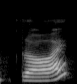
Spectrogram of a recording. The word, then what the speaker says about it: ক্রয়: আবার বলি, শব্দের শুরুতে যদি রফলা অধ্বনি থাকে, তার সঙ্গে যদি রফলা থাকে, তাহলে অ এর উচ্চারণ হবে ও এর মতো। কিন্তু এরপর আবার অন্তস্থ অ থাকলে অ এর উচ্চারণ অ এর মতোই হবে।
